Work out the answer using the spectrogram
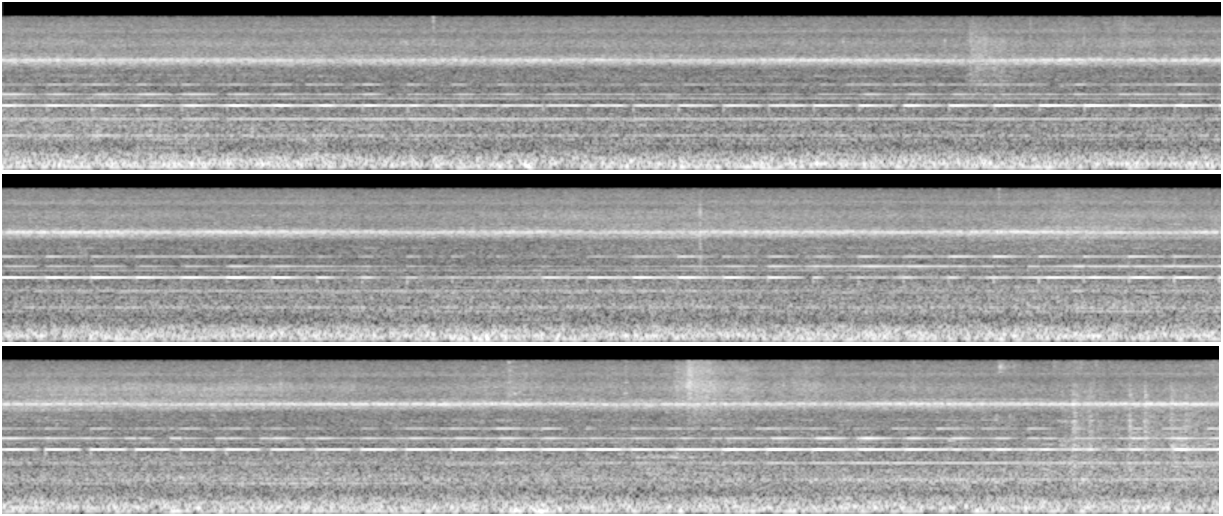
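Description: A distant approaching train: a low, steady rumble with faint, steady high-pitched tones over it.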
